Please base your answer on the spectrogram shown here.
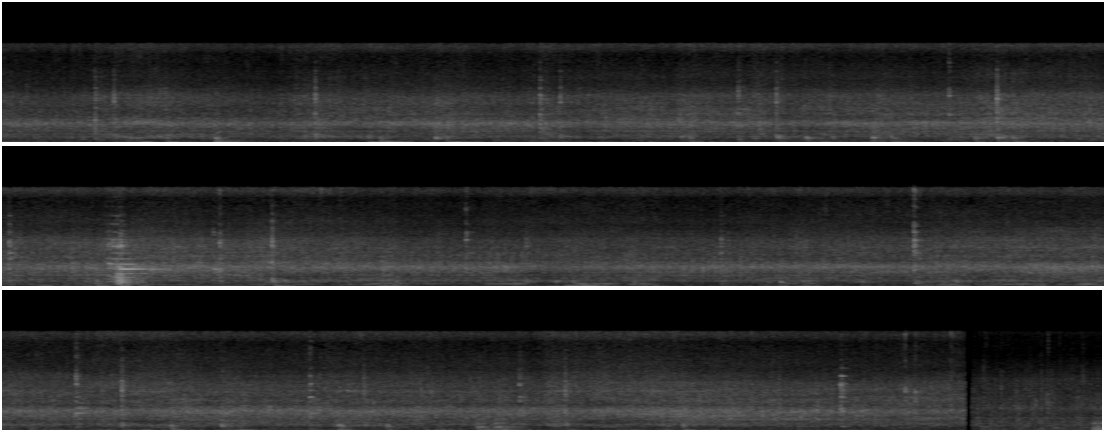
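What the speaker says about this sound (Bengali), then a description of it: "আমি এখন ভাজা আলুটা ছেড়ে দেবো" Fried potatoes sauté in a pan with spiced oil, giving a faint, steady sizzle with occasional soft stirring scrapes throughout.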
